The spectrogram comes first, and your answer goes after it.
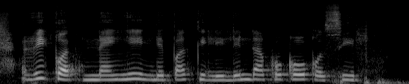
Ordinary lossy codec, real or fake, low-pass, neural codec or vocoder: none; fake; none; codec, 44.1 kHz, 1.7 kbps, Pupu-Codec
